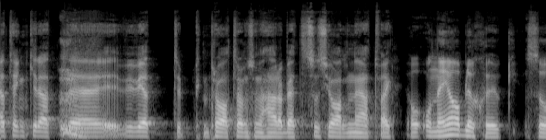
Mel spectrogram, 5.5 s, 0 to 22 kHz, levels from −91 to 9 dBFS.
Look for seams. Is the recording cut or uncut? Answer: cut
